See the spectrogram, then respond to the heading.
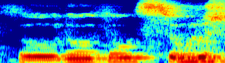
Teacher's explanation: सुलुसु, इसमें दो सा हैं, दोनों को नरमी के साथ ज़बान का किनारा सामने वाले ऊपर वाले दो दांतों के सिरे से जब लगेगा तो सुलुसु अदा किया जाएगा। सुलुसु, सुलुसु नहीं कर देना, सुलुसु, सु सु, ये आवाज़ सी की आवाज़ नहीं।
